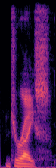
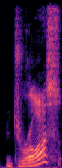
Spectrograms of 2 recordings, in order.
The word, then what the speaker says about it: Draiss: It's pronounced Dreiss, and the spelling is Draiss. So it's been. We get the telemarketers calling, and they go, "Mr. Dross," and I said, "You have one more chance to at least get it in the ballpark, because there is no way Draiss is pronounced like Drawse or something like that."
